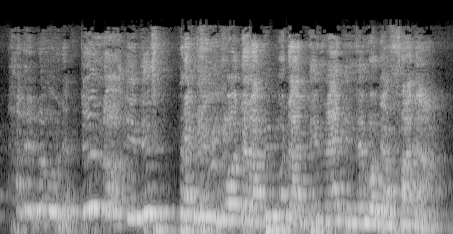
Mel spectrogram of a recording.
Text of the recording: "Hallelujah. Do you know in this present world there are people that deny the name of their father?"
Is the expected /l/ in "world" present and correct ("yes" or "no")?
no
